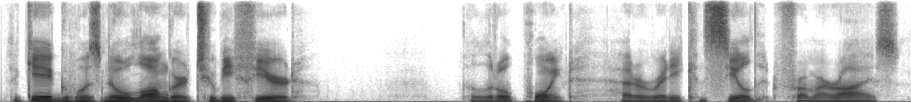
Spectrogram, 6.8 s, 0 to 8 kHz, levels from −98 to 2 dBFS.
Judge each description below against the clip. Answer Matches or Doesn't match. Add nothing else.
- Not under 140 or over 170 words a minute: Matches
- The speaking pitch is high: Doesn't match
